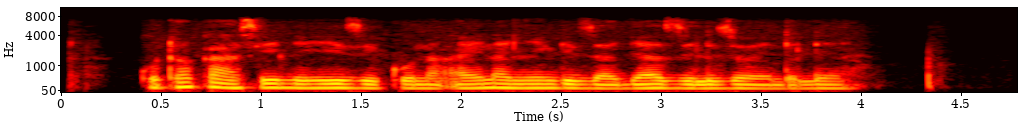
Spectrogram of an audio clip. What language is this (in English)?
Swahili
